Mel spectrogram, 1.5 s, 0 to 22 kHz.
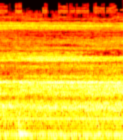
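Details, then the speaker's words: Toyota Tundra leak-down test on cylinder 5, engine off: a constant sharp hiss of pressurised air blowing out past the intake valves, a big loss, so the valves aren't sealing. Leaking intake valves. "Again, we have pressure and we have a big loss. And we can clearly hear it coming out of the valves, out of the intake valves here."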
